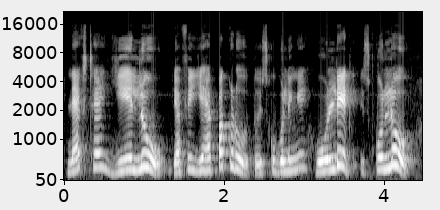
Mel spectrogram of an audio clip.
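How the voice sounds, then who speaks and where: A woman's voice: sits high, animated, normal speed. A woman giving a friendly, explanatory home tutorial for parents, acting out little phrases said to a child. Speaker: parenting teacher. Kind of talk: informal Hindi tutorial.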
